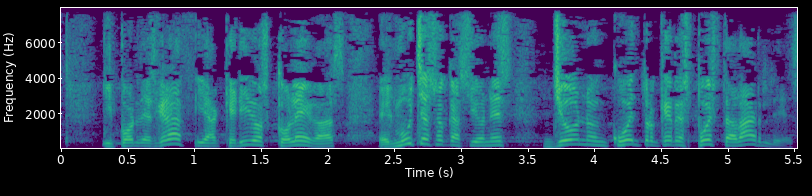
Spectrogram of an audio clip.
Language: Spanish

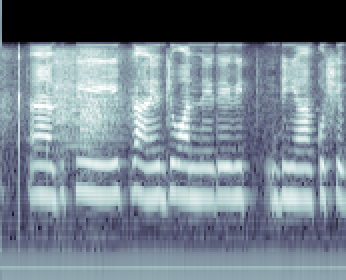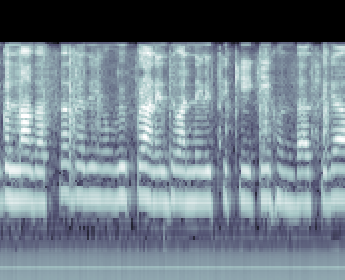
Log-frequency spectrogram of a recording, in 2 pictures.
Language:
Punjabi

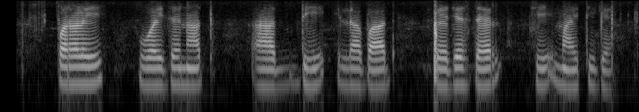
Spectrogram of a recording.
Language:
Marathi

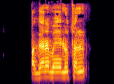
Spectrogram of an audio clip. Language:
Sindhi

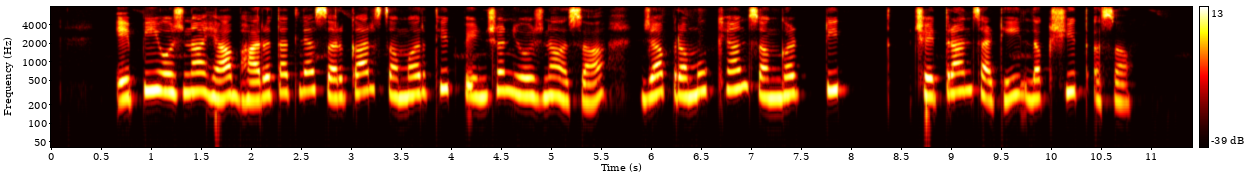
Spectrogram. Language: Marathi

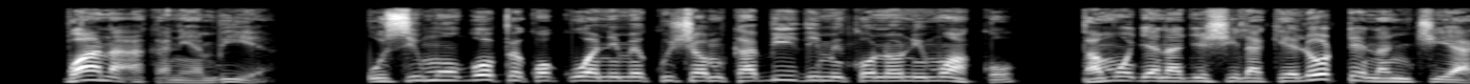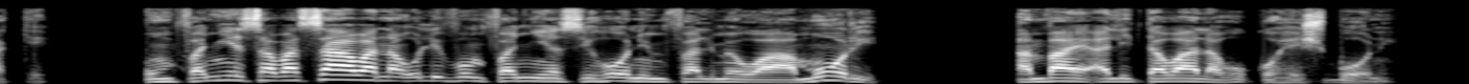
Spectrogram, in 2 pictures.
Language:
Swahili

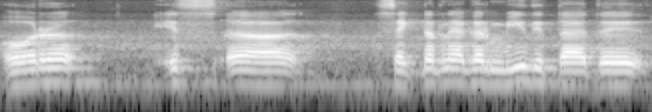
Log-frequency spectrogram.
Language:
Dogri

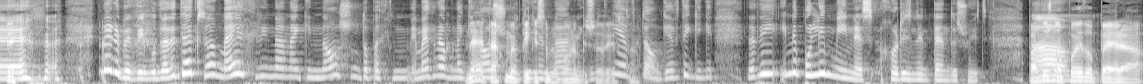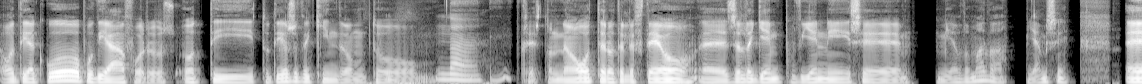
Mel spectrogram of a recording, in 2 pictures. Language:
Greek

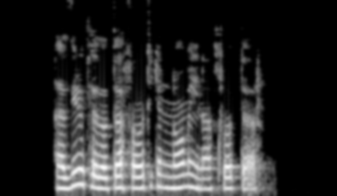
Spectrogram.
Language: Persian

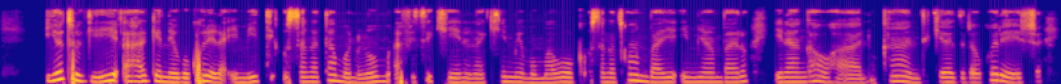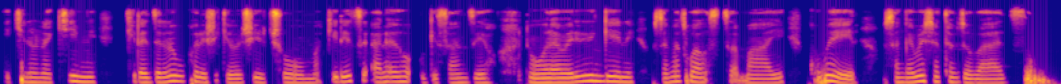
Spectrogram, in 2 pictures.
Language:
Rundi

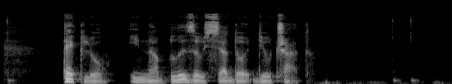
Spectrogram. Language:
Ukrainian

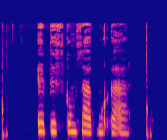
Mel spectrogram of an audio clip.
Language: Seri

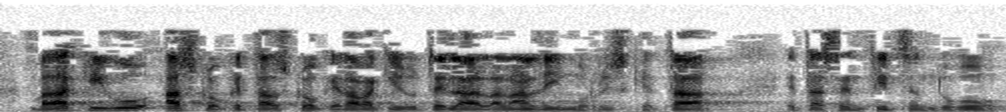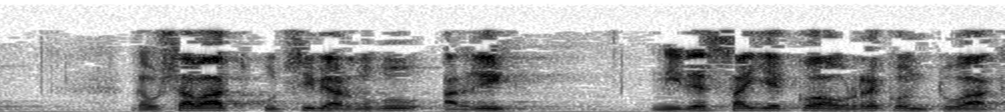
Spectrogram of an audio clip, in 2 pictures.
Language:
Basque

